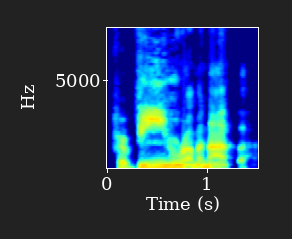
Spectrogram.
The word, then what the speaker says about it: Praveen Ramanathan: nurse Mark podcast and my guest today is Praveen ramanatha is that how you say it yes yes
